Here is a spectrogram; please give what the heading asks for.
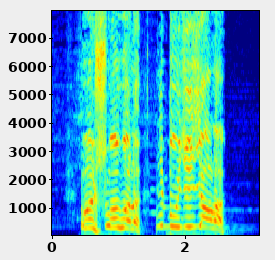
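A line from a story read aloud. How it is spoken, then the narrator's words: Furious, embarrassed loud roar. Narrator (Chinese): 毛老师恼羞成怒的大声吼道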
